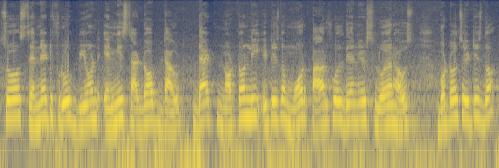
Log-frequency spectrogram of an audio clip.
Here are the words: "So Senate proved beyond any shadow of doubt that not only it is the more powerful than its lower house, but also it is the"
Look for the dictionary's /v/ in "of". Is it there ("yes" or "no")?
no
